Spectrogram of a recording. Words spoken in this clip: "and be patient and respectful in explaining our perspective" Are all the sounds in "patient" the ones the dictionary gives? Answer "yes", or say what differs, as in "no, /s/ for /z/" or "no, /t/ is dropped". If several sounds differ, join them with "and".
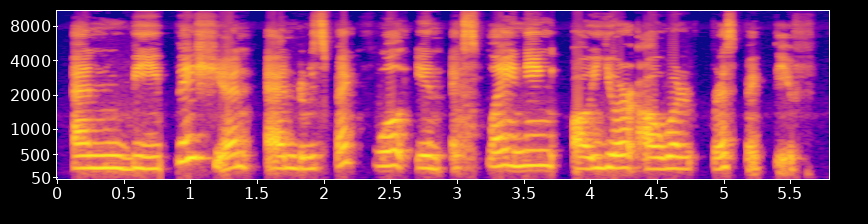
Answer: yes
